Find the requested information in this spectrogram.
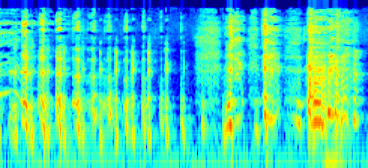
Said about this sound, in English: Sorry. Oh, still a little bit of that flu kicking around, huh? Oh, yeah. This cough I don't think is going to go away ever.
